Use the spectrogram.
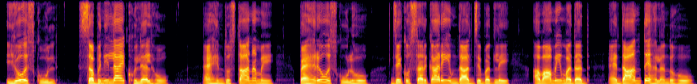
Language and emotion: Sindhi, neutral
